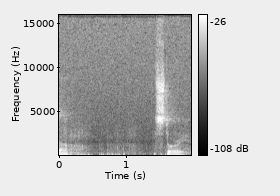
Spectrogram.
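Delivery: slow soft whisper; hushed intro. Shown as a demonstration. Teacher whispers the start of a story. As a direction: lean in and whisper it.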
